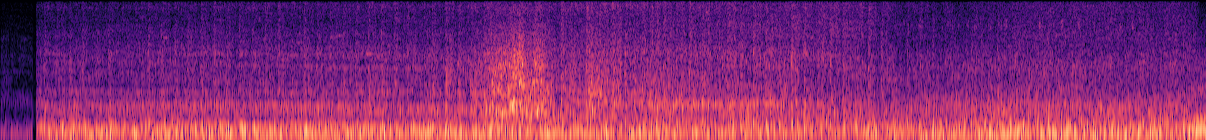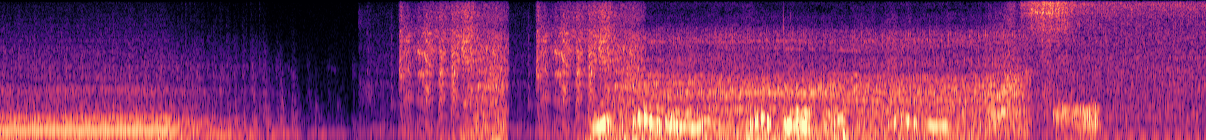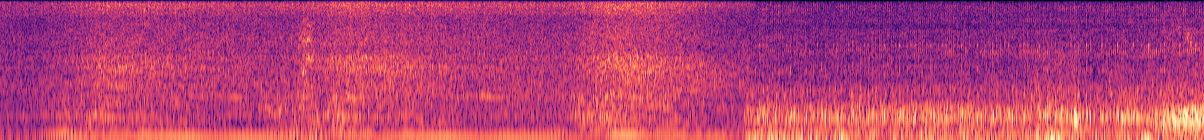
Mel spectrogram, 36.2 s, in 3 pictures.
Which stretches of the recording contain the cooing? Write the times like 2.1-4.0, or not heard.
17.9-23.1, 34.4-36.1.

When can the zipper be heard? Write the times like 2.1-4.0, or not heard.
4.5-6.2, 21.9-22.6, 26.8-27.6.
